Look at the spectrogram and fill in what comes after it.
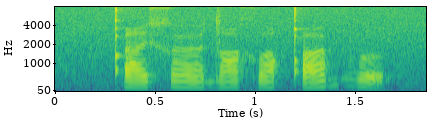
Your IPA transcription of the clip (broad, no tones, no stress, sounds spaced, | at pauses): qʼ e x œː d ɑ x o qʼ œ bʱ ʊ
